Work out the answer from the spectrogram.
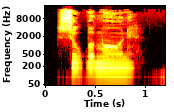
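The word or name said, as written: supermåne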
